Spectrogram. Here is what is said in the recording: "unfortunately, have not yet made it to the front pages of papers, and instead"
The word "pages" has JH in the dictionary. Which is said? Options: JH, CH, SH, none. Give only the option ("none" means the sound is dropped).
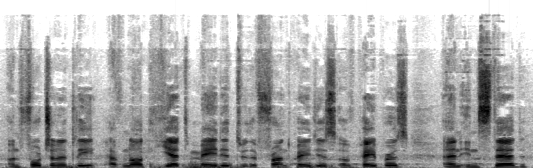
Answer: JH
